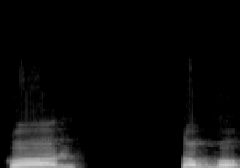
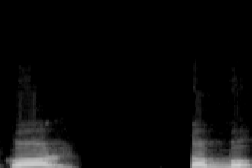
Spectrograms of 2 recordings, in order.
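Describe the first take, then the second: Both takes have the same delivery.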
